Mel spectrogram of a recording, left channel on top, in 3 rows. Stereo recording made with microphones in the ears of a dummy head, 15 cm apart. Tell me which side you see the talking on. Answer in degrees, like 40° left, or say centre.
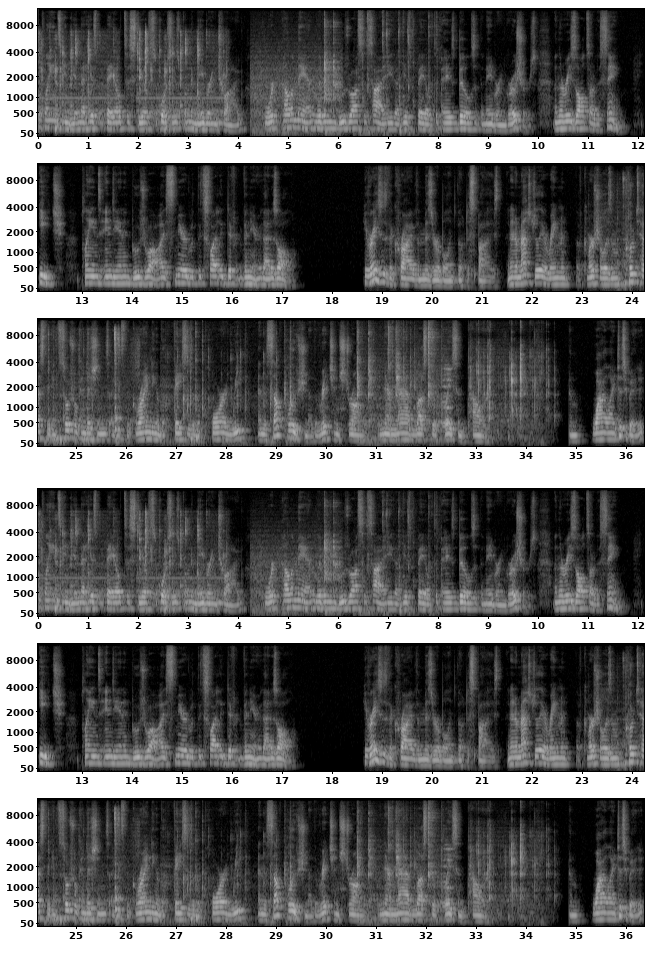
centre.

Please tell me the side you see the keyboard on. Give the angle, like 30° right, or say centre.
20° left.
